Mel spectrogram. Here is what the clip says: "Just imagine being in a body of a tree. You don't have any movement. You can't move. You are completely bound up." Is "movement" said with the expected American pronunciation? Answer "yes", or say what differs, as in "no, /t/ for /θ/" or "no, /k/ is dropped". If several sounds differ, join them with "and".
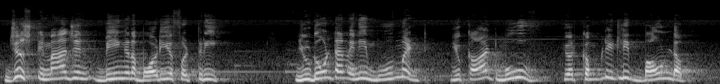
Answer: yes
